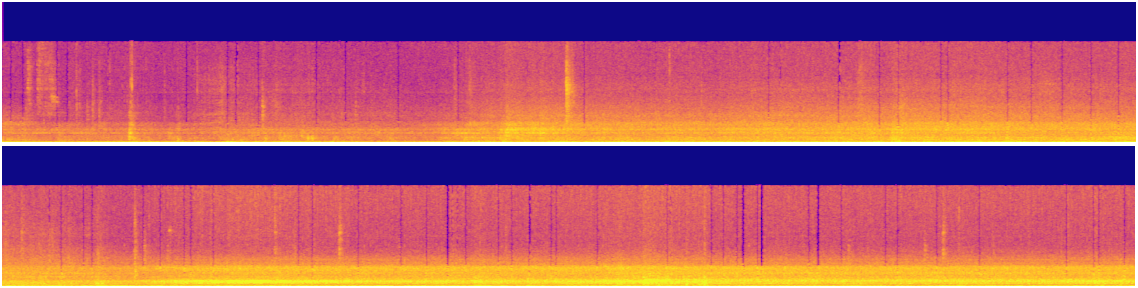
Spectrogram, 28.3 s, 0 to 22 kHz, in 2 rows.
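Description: Interior running noise of a JR 681 series limited-express electric train: a steady rumble of wheels on rail that grows louder about halfway through.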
